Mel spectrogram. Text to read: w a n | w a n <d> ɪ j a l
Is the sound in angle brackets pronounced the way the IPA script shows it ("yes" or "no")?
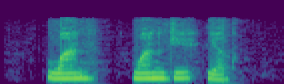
no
